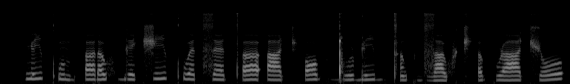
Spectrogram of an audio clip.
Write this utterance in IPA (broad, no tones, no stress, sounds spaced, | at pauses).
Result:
ɳ i kʷʼ ɐ̃ b ʔ ɐ ɾ ɐ xʷ ɡ e t͡ʃ i kʷʼ ɛ t͡s ɛ tʼ ɐ ʔ a t͡ʃʼ ɔ kʷ ɡ͡ǃ u ɖ i b tʼ ɐ̃ kʷ d͡z a xʷ t͡ʃʼ ɐ kʷ ɭ a t͡ʃ o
